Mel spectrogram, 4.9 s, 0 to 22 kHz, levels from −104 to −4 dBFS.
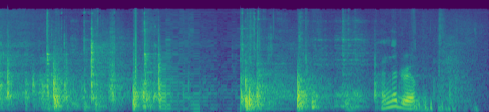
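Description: From 1.63 to 2.42 s the sound turns into a rigid, metallic buzz at 133 Hz: robotic sound from repeated short buffers. The likely cause is starved playback looping a buffer of about 7.5 ms, replacing most of the real audio.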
